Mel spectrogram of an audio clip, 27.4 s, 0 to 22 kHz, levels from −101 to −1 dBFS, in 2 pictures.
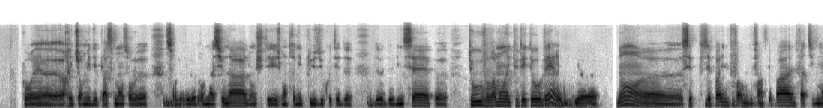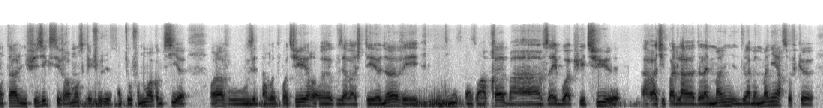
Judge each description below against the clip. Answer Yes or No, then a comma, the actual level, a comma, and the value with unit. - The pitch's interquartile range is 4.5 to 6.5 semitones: Yes, wide, 5.4 semitones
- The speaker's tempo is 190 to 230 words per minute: Yes, fast, 220 wpm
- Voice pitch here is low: Yes, very low, 85 Hz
